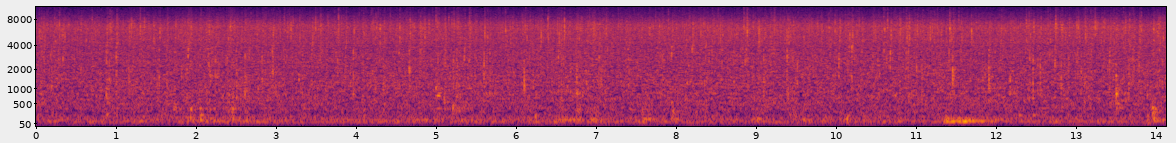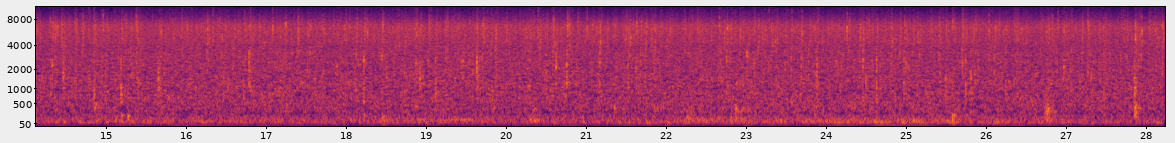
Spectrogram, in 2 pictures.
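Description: Steady rainfall: a constant hiss of falling rain with many small drop hits.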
